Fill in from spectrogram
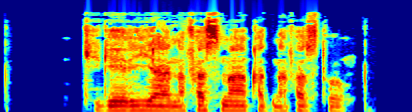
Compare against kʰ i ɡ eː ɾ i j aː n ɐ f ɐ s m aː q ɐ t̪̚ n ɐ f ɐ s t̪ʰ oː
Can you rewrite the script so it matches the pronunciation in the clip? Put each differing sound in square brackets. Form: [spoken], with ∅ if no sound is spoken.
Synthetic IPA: kʰ i ɡ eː ɾ i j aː n ɐ f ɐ s m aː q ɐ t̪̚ n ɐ f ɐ s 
